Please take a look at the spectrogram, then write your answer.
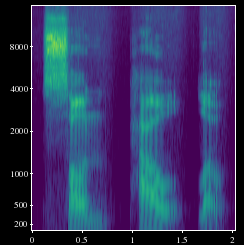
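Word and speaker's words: São Paulo: It's pronounced Paulo. Lo? San Paulo.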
